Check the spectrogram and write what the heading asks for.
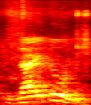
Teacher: Zaidun ini seperti ada suara nun yang disukun. Zaidun, padahal tulisannya itu adalah harakat tain, artinya domah tain.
